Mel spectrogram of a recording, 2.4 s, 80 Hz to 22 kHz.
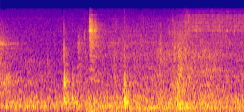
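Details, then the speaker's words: Frigidaire Gallery dishwasher, about 7 years old, after replacing the electronic control board on normal wash: a few soft ticks, then a steady hum as the wash starts. The faulty board was the problem. "and it looks like we got a win. So it looks like the circuit board was what our problem was. So a running dishwasher is a happy dishwasher."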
